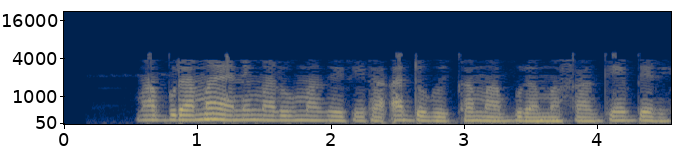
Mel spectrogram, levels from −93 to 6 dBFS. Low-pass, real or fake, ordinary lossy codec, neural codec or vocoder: 19.8 kHz; real; AAC, 16 kbps; none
